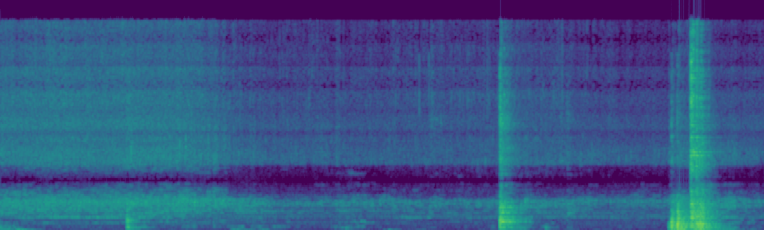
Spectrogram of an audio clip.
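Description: Small fish are dropped into a hot pan of oil, setting off a steady frying hiss with a few sharp clatters and bursts of louder spattering as pieces go in.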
